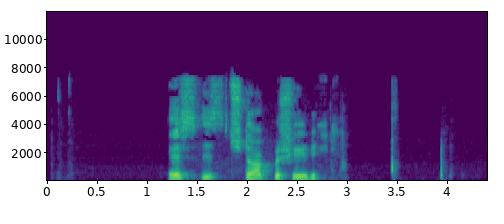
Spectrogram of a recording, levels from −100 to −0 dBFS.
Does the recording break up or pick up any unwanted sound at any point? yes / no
no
